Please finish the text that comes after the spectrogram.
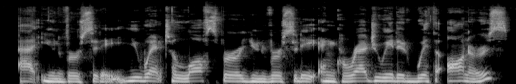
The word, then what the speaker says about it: Loughborough: It's Loughborough. Oh, Loughborough. It doesn't look like that at all.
